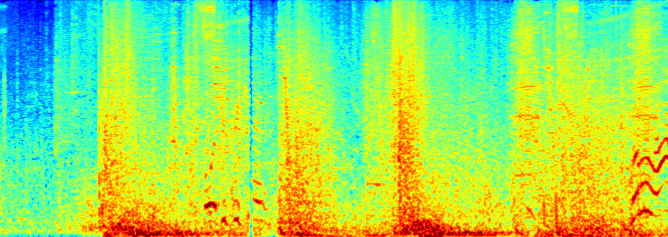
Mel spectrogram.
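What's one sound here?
Heavy gunfire rattles in loud bursts.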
